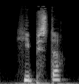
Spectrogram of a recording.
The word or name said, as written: hipster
